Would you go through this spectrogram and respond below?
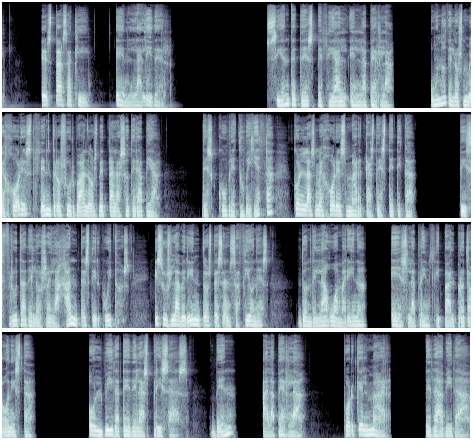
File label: female spanish castilian radio promo compilation; radio lider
